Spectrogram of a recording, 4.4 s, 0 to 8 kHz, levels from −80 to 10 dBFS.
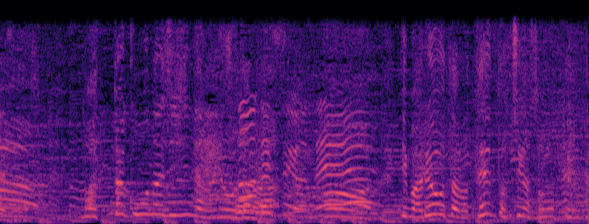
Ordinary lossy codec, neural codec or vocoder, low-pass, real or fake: none; none; 7.2 kHz; real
